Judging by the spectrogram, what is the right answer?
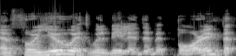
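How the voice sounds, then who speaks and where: A man with a Swedish accent speaks in a fairly high voice. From Sweden. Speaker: video blogger. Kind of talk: monologue commentary. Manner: halting.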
